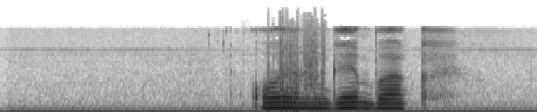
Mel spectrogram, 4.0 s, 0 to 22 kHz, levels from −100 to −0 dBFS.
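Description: A worn or dirty contact in the signal chain is making and breaking as it moves, so this speech recording carries loose connector crackle from 1.82 to 2.44 s: the signal is repeatedly chopped, and the interruptions come through as an irregular burst of scratchy crackle.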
